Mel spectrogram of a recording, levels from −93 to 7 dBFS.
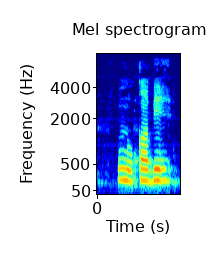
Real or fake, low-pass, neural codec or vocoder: fake; 7.2 kHz; vocoder, 44.1 kHz, 80 mel bands, Vocos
